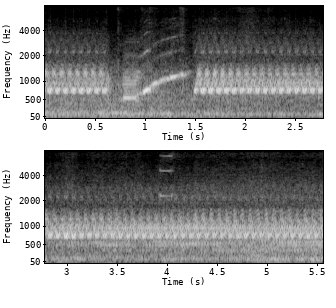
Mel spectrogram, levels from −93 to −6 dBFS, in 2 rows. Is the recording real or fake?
real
